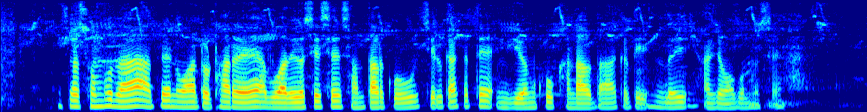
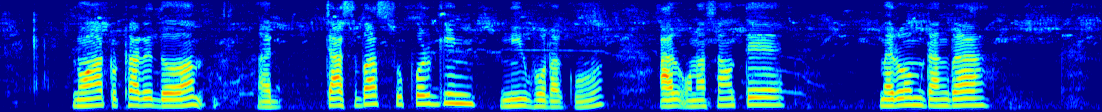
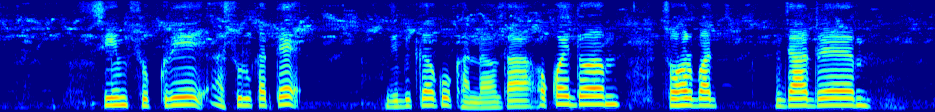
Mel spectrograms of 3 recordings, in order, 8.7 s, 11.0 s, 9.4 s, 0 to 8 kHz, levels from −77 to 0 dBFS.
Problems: constant background noise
